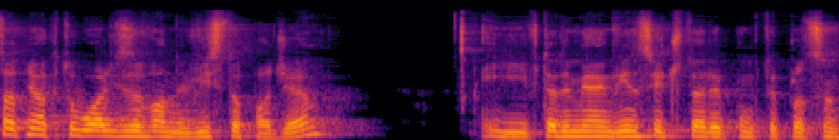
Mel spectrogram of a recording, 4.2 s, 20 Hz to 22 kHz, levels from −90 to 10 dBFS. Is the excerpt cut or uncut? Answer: cut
